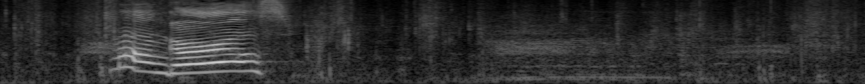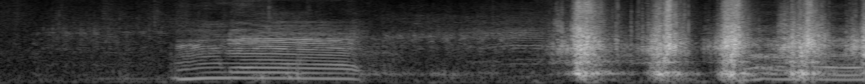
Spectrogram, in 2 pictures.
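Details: Zwartbles sheep moved along the long acre on a County Kilkenny farm in Ireland; a short rising-falling bleat, a quieter lower one, then a longer quavering bleat, followed by a woman's urgent calling.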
